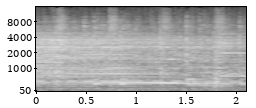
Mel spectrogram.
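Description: Rock music with guitar playing, a long note held through the middle.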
